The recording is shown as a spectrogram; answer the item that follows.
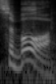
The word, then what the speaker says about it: Sabre: for Head First with Sabre Bradley, and then get comfortable for How to Get Rich Selling Crack to Kids, or something like that, here on ABC2. Interesting fact, it's actually pronounced Sabor.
